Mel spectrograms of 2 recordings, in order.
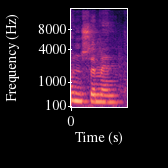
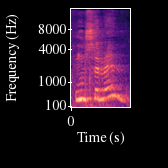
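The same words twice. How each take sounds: First: Said in the usual way. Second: Higher, incredulous echo question; taken aback, questioning. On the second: Real, not acted. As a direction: repeat it back in disbelief, pitch lifting. Echoes the comment in disbelief.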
